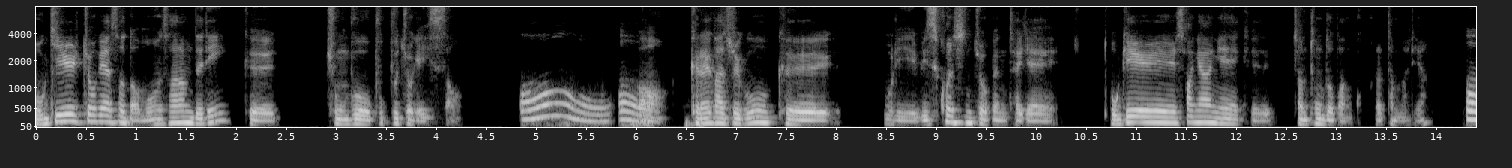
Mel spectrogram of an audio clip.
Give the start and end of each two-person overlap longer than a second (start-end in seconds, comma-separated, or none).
none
